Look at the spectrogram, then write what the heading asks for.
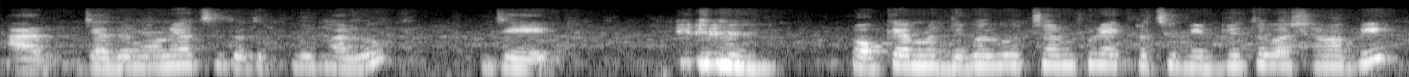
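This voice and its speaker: A woman's voice: fairly high pitch, fairly even intonation, moderate pace, creaky, a little mellow. A woman teacher with a Bangladeshi Bengali accent giving an online class, explaining step by step and keeping her students answering questions. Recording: dull lo-fi call audio with background noise.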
